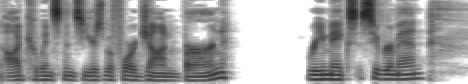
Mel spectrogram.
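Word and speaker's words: Byrn: uh the male alien was named Brin. Um but it was actually Burn. B Y R N. So that entire synopsis I I mispronounced his name.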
